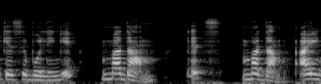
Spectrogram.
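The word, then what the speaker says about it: madame: मैडम सो हम मैडम French में कैसे बोलेंगे मादाम इट्स मदम I know it's very simple okay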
